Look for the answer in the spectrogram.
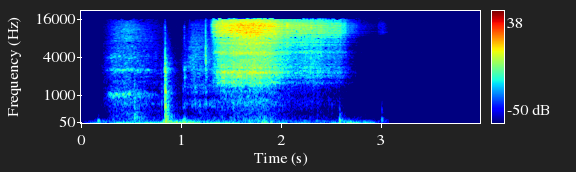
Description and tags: Bicycle Pump - Plastic - Medium Release 02
A bicycle pump recorded with a Zoom H6 and a Beyerdynamic MC740.
Gas, Valve, Pump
